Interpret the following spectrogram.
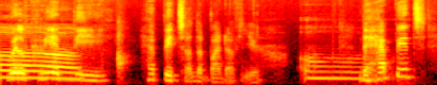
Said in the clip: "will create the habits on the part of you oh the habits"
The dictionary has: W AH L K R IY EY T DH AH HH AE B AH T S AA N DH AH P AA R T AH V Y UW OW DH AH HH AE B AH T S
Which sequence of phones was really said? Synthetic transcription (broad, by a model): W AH L K R IY EY T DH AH HH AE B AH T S AA N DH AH B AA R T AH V Y UW OW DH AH HH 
